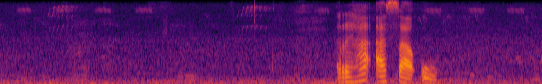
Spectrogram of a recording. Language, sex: Southern Sotho, female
